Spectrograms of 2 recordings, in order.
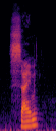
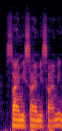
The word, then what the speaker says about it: TSIME: This is episode 3 of TSIME. TSIME with the silent T.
